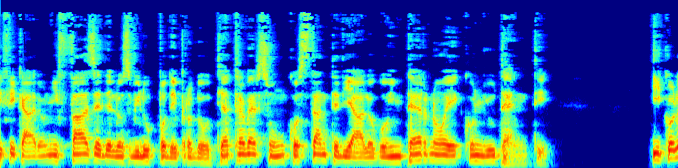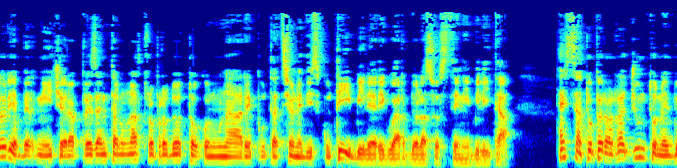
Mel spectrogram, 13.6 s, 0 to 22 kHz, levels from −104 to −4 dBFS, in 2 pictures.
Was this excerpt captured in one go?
no; 1 cut; at 12.3 s

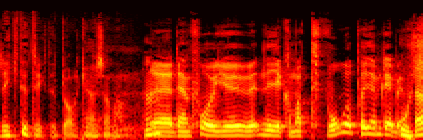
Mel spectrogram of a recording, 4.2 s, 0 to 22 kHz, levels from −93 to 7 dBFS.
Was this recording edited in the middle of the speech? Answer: yes; 1 cut; at 1.4 s

